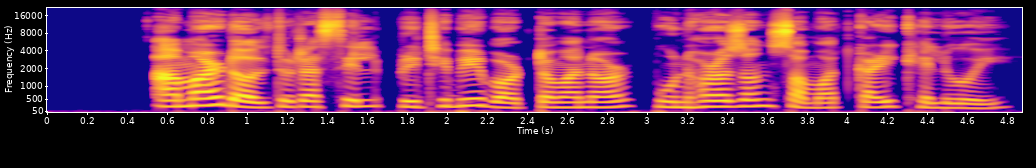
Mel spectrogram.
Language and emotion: Assamese, neutral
